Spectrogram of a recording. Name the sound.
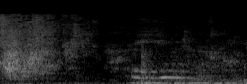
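water splashing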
